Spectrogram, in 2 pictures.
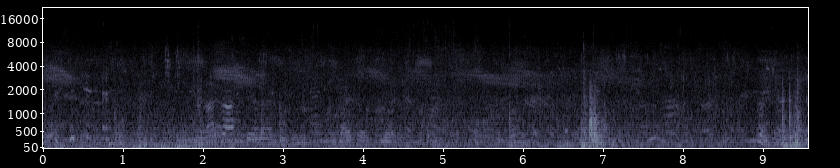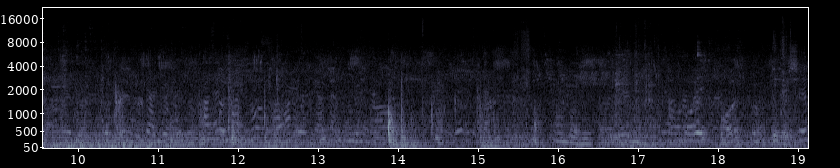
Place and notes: Groß Neuendorf, Oder, Anleger / quay
little tourist ferry arrives, man invites people for a 1h trip, 5 euro per person, dogs free.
